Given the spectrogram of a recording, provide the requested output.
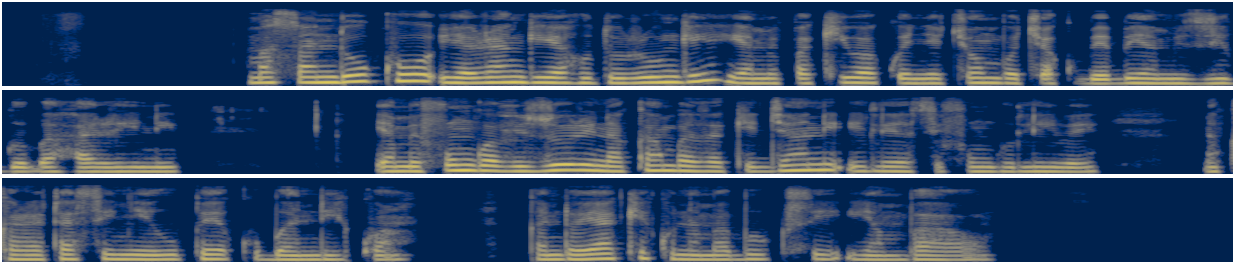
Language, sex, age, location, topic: Swahili, female, 25-35, Mombasa, government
